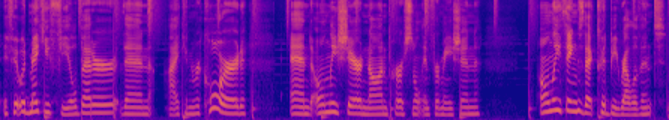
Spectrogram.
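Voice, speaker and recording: A woman acting a guarded, thoughtful young investigator in a naturalistic audio drama, speaking in a measured, hesitant, introspective way. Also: medium pitch, smooth, soft background music, natural voice. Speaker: podcast narrator and lead character. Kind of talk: naturalistic audio drama, reflective narration and dialogue.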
